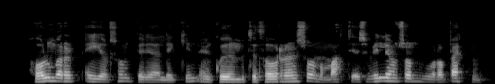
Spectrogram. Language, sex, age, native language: Icelandic, male, 40-49, Icelandic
